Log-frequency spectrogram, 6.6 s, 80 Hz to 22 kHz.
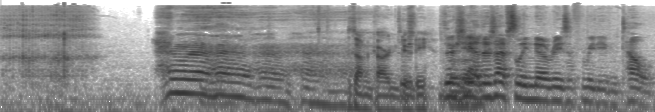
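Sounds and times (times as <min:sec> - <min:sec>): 
person imitating loud snoring: 0:00.0 - 0:01.0, 0:01.6 - 0:03.6
speech: 0:01.6 - 0:02.2, 0:03.0 - 0:06.5.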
